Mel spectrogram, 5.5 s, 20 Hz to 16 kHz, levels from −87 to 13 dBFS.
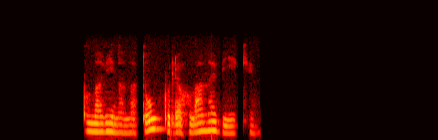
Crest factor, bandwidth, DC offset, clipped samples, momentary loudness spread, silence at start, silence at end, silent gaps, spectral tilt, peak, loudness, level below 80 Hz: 20 dB; 6.8 kHz; under 0.1%; under 0.1%; 15 LU; 1.05 s; 2.25 s; 1.75-1.79 s, 3.00-3.04 s; -9 dB/octave; -12 dBFS; -28 LUFS; -68 dBFS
